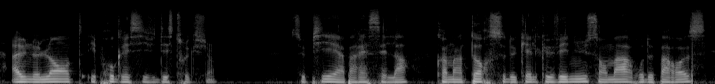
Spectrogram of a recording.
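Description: Un homme qui lit un récit littéraire, de façon posée et expressive. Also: male voice, mid-range voice, no room sound, studio quality. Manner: expressive, measured reading. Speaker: narrator. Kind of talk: audiobook narration of a classic tale.

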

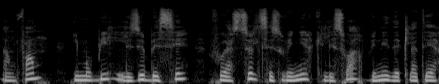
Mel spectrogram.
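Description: A woman reads a novel aloud in a calm, measured way. Her voice is mellow and a little husky, recorded close and dry. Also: medium pitch, no echo. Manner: measured, even literary reading. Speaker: narrator. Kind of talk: audiobook narration of a novel.

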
